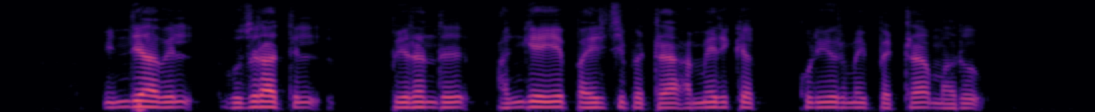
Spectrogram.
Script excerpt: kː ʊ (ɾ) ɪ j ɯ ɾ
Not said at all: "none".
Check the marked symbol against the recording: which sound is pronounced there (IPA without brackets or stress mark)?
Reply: ɽ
